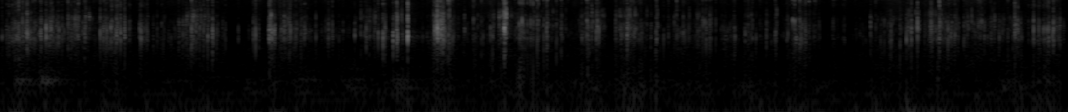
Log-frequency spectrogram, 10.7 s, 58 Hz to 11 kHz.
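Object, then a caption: Small 3D printed plastic segmented slug toy. A small orange-red 3D printed plastic segmented mini slug toy is squeezed and flexed between the fingers, so its segments click and rub against each other. A steady stream of quiet, bright, crinkly clicks and rustling runs throughout, with a few sharper, louder clicks around the middle.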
